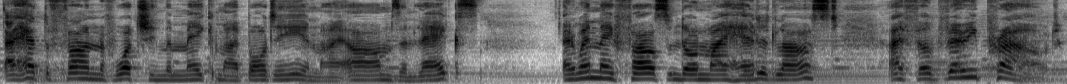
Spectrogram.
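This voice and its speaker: A man's voice: sits high, moderate pace, a bit bright, faint music behind. A man voicing an earnest, simple-hearted scarecrow made of straw, telling things in a storybook reading. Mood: proud.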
